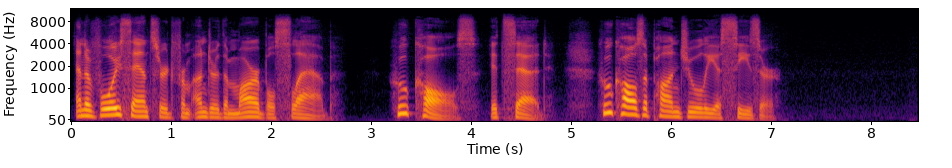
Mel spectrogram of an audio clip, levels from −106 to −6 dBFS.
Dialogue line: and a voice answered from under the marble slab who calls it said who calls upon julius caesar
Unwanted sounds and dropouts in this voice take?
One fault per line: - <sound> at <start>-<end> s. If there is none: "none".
none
